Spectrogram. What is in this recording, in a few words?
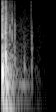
Sports Baseball Catch Leather Mitt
